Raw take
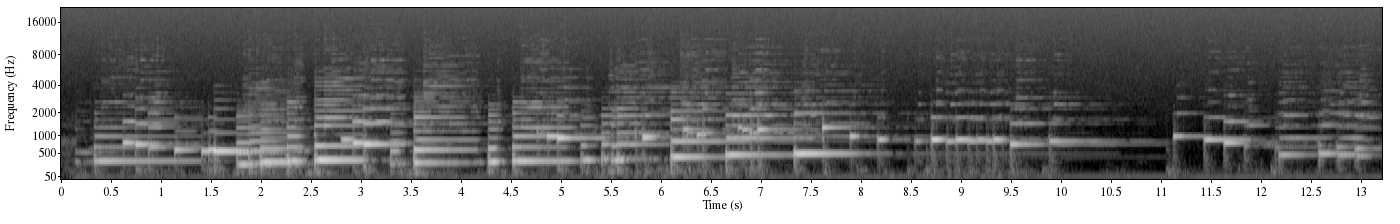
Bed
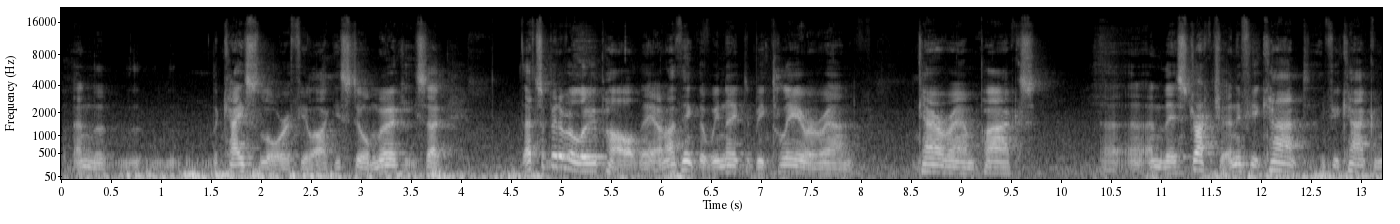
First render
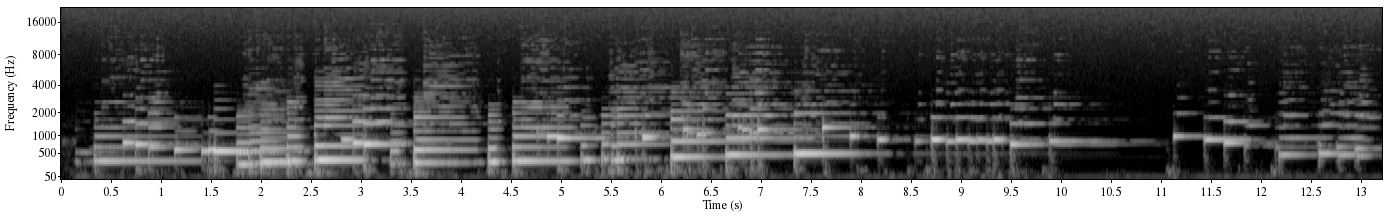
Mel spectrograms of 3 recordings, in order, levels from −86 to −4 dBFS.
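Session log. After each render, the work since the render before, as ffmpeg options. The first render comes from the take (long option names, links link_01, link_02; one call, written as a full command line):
ffmpeg -i in.wav -af "afftdn=noise_reduction=12:noise_floor=-43" out.wav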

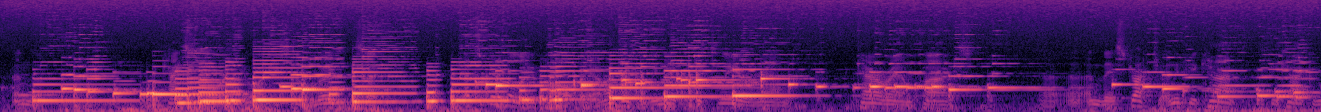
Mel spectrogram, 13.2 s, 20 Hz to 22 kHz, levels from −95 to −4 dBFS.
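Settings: ffmpeg -i in.wav -i bed.wav -filter_complex "[1:a]volume=-20.5dB[link_01];[0:a][link_01]amix=inputs=2:normalize=0" out.wav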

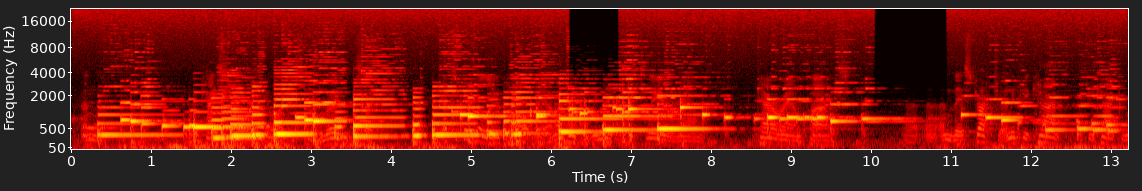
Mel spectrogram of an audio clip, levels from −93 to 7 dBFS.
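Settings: ffmpeg -i in.wav -filter_complex "[0:a]asettb=1/sr,asplit=3[link_01][link_02][link_03];[link_01]atrim=end=2.814[link_04];[link_02]atrim=start=2.81:end=3.74,asetpts=PTS-STARTPTS,afade=type=in:duration=0.004:curve=qsin,afade=type=out:start_time=0.926:duration=0.004:curve=qsin,equalizer=frequency=2400:width=4.9:gain=-11.5[link_05];[link_03]atrim=start=3.736[link_06];[link_04][link_05]acrossfade=duration=0.004:curve1=hsin:curve2=qsin[link_07];[link_07][link_06]acrossfade=duration=0.004:curve1=qsin:curve2=hsin,asplit=3[link_08][link_09][link_10];[link_08]afade=type=out:start_time=6.21:duration=0.02[link_11];[link_09]lowpass=1800,afade=type=in:start_time=6.21:duration=0.02,afade=type=out:start_time=6.83:duration=0.02[link_12];[link_10]afade=type=in:start_time=6.83:duration=0.02[link_13];[link_11][link_12][link_13]amix=inputs=3:normalize=0,asplit=3[link_14][link_15][link_16];[link_14]afade=type=out:start_time=10.03:duration=0.02[link_17];[link_15]lowpass=1300,afade=type=in:start_time=10.03:duration=0.02,afade=type=out:start_time=10.93:duration=0.02[link_18];[link_16]afade=type=in:start_time=10.93:duration=0.02[link_19];[link_17][link_18][link_19]amix=inputs=3:normalize=0" out.wav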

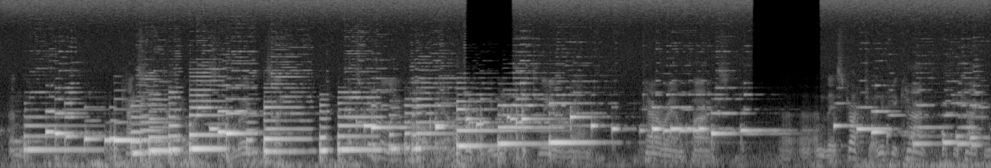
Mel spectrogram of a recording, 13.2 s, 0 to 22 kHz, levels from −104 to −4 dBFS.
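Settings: ffmpeg -i in.wav -af "equalizer=frequency=12000:width_type=o:width=1.3:gain=-12.5" out.wav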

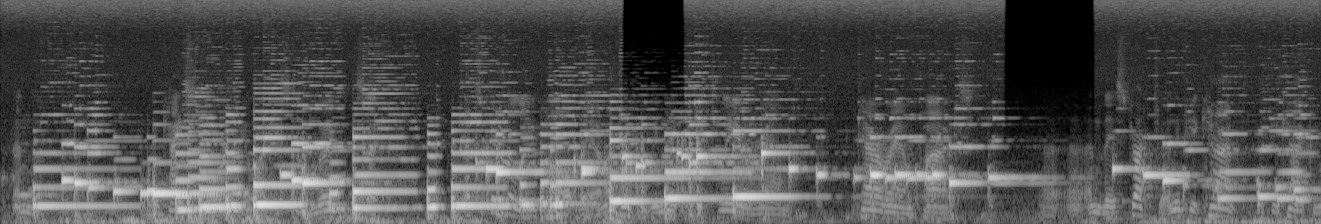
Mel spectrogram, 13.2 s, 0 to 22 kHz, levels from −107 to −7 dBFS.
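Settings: ffmpeg -i in.wav -filter_complex "[0:a]asettb=1/sr,asplit=3[link_01][link_02][link_03];[link_01]atrim=end=11.004[link_04];[link_02]atrim=start=11:end=11.84,asetpts=PTS-STARTPTS,afade=type=in:duration=0.004:curve=qsin,afade=type=out:start_time=0.836:duration=0.004:curve=qsin,equalizer=frequency=2300:width=1.9:gain=-7[link_05];[link_03]atrim=start=11.836[link_06];[link_04][link_05]acrossfade=duration=0.004:curve1=hsin:curve2=qsin[link_07];[link_07][link_06]acrossfade=duration=0.004:curve1=qsin:curve2=hsin" out.wav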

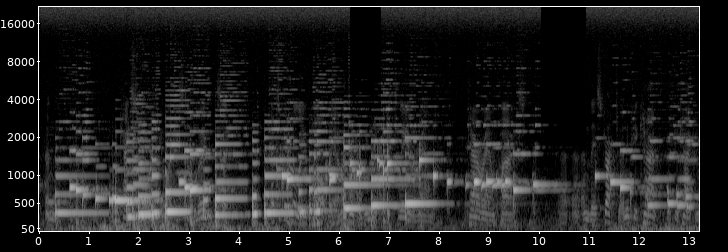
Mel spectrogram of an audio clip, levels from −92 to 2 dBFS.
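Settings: ffmpeg -i in.wav -af "volume=-5dB" out.wav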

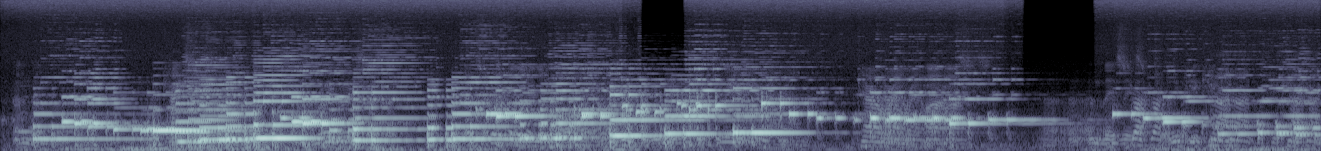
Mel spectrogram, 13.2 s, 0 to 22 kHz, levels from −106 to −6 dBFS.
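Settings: ffmpeg -i in.wav -af "aecho=1:1:43.73|186.6:0.447|0.708" out.wav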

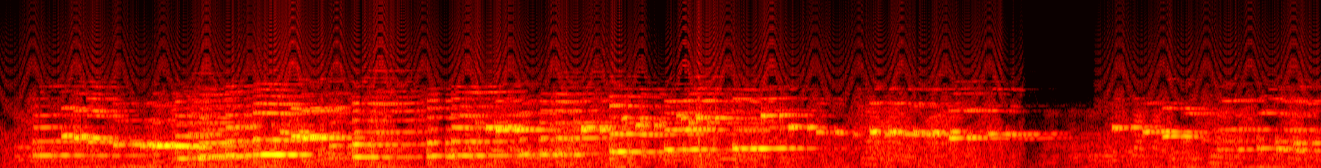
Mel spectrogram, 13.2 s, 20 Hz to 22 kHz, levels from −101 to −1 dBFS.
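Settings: ffmpeg -i in.wav -filter_complex "[0:a]flanger=delay=20:depth=7.2:speed=1.1,acrossover=split=160|530|2200[link_01][link_02][link_03][link_04];[link_04]acrusher=samples=27:mix=1:aa=0.000001:lfo=1:lforange=27:lforate=2.3[link_05];[link_01][link_02][link_03][link_05]amix=inputs=4:normalize=0" out.wav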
